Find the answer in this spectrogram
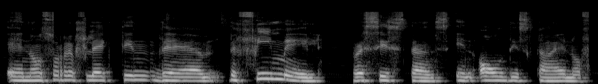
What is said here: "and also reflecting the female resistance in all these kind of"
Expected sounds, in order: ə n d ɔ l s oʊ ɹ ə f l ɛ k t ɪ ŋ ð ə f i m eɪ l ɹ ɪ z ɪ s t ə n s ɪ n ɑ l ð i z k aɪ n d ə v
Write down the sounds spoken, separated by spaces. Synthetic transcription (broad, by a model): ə n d ɔ l s oʊ ɹ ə f l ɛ k t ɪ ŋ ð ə f i m eɪ l ɹ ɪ s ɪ s t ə n s ɪ n ɑ l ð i s k aɪ n d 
